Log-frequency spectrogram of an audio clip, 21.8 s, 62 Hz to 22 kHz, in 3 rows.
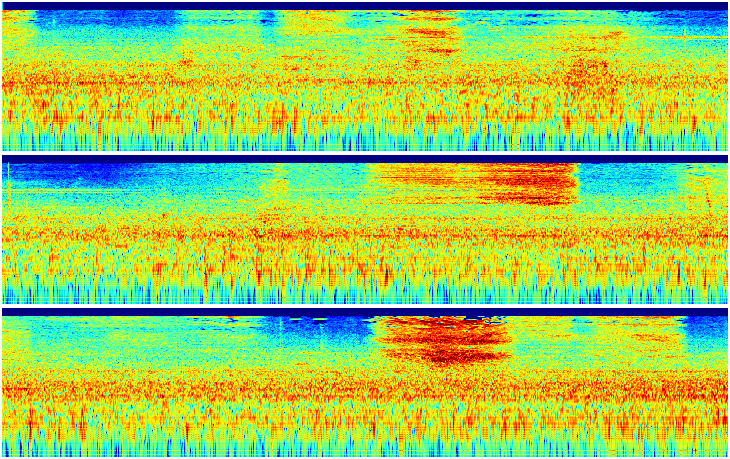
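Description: The coaches of a Great Western High Speed Train rolling slowly past along the platform: a steady rumble of wheels on rail. There are two louder, high-pitched hissing bursts, about 11 and 18 seconds in.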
